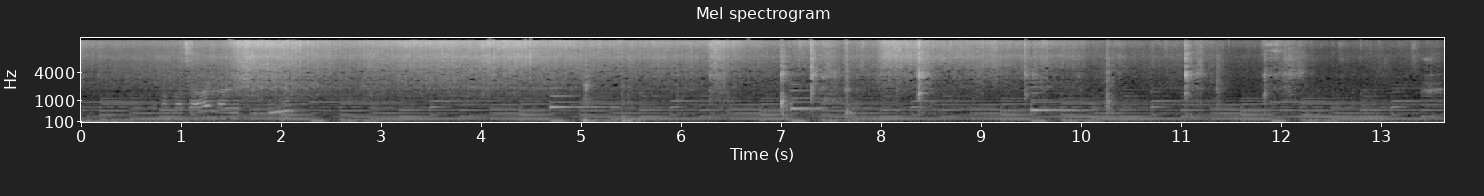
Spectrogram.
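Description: Vegetables and sausage sizzling in a hot wok while a metal spatula stirs and scrapes them, with sharp clinks of the spatula against the pan. The sizzle is loudest in the first two seconds.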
